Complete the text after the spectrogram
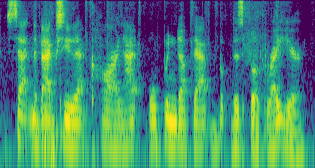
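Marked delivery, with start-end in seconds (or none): none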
